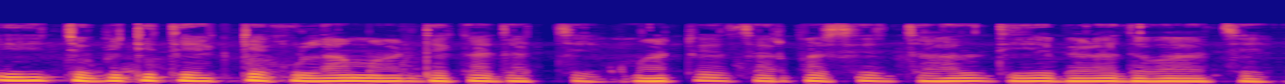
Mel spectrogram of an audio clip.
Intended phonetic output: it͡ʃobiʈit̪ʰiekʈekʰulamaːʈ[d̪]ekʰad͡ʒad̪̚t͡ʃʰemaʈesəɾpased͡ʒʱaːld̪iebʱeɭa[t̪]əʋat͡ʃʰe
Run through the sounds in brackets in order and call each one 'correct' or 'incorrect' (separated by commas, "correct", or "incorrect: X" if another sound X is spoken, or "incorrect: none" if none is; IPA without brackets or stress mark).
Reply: correct, incorrect: d̪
